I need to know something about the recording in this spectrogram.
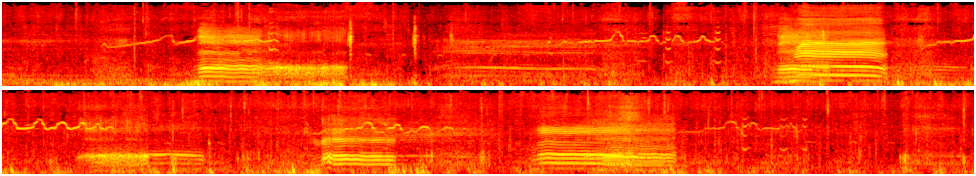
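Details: Newborn lambs bleating: a series of wavering, harmonic-rich cries recurring every few seconds, some short and quavering, others longer and louder, with high-pitched squeaky calls in between and a steady background rumble.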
